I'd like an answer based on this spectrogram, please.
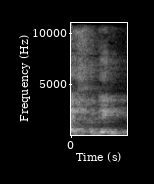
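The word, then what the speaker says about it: Hughlings: त्याला ह्युलिंग प्राईज मिळालं. त्याचं स्पेलिंग HUGHLING म्हटल्यावर काही लोक याचा उच्चार हगलिंग कसा करतात हा किस्सा सरांच्या तोंडूनच ऐकण्यासारखा असेल.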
